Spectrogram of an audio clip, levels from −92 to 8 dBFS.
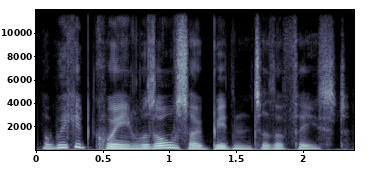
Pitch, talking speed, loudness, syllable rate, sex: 160 Hz, 225 wpm, -17 LUFS, 5.1 syllables/s, male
